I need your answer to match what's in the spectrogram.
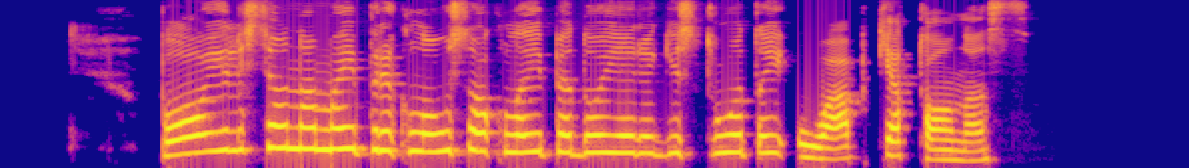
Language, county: Lithuanian, Alytus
